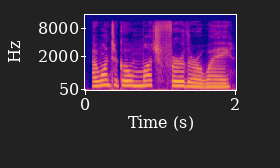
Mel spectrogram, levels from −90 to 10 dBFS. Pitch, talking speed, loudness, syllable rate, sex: 210 Hz, 205 wpm, -15 LUFS, 5.0 syllables/s, female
